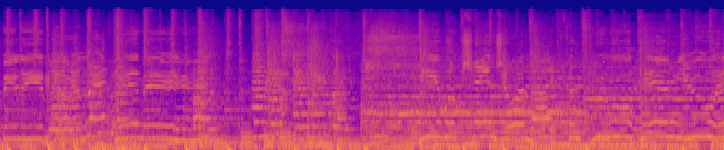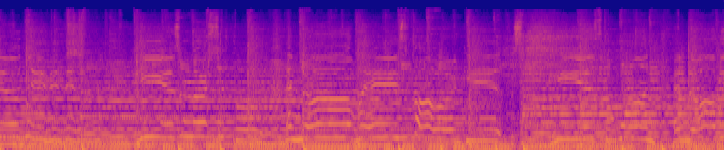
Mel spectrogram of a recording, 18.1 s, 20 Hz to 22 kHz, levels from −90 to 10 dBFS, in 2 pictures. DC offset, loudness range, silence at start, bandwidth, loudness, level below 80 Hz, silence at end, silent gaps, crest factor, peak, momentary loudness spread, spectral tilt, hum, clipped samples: under 0.1%; 1 LU; 0 s; 17 kHz; -23 LUFS; -32 dBFS; 0 s; none; 12 dB; -10 dBFS; 3 LU; -5 dB/octave; none; under 0.1%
